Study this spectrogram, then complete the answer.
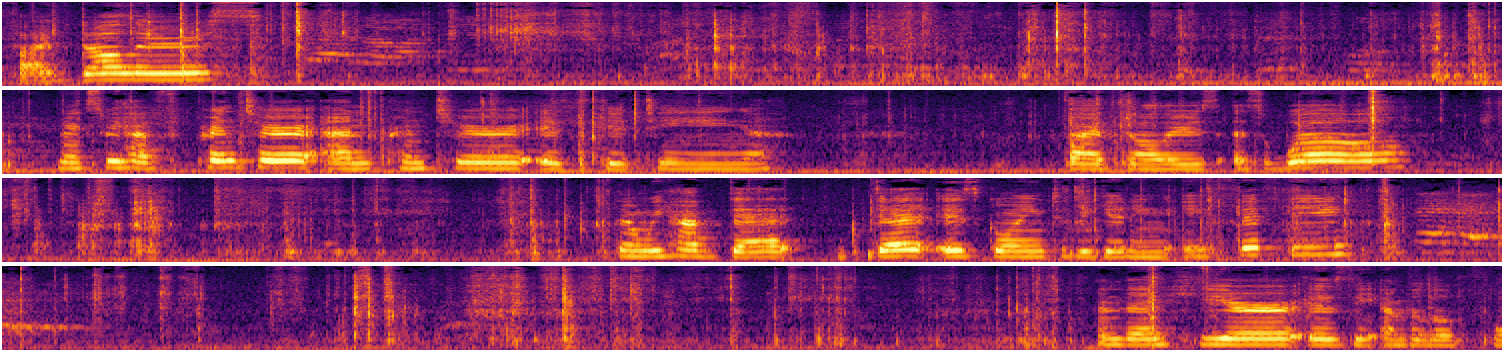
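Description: Plastic binder sleeves crinkle and rustle as they are handled.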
